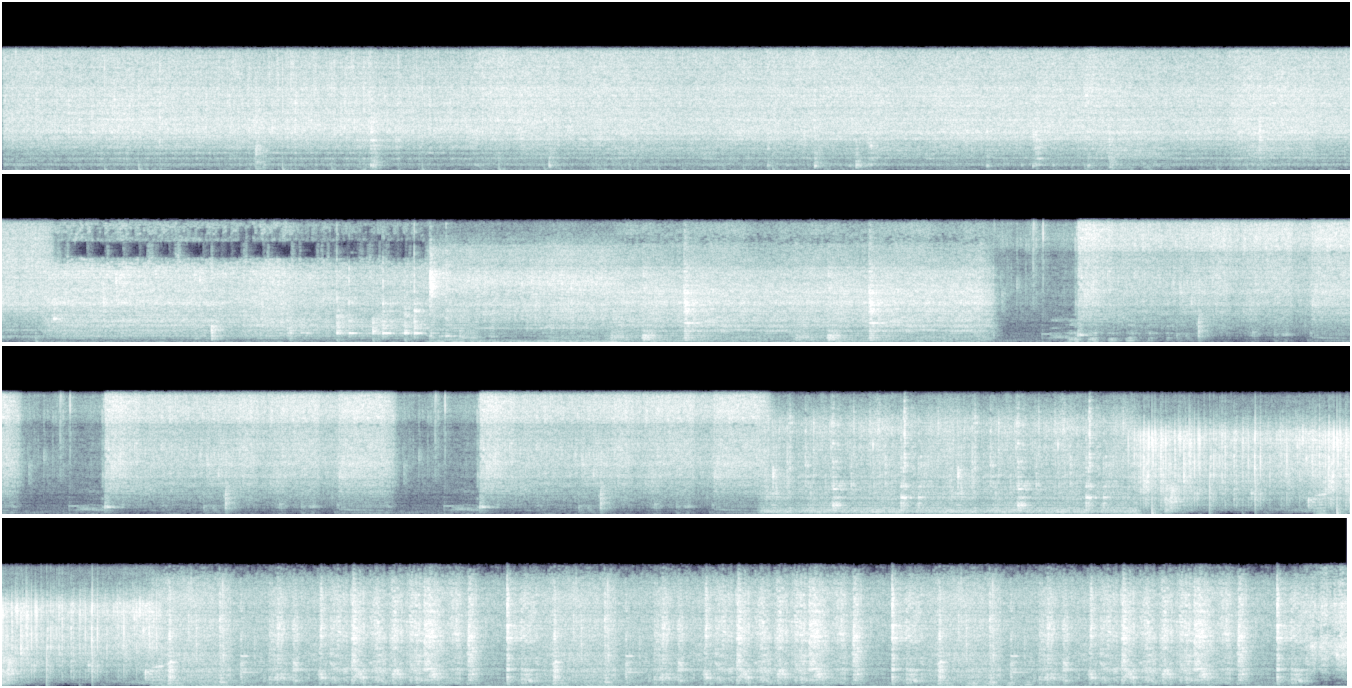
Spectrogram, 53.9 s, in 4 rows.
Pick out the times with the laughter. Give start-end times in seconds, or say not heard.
11.0-11.7, 23.9-25.2, 50.0-51.1.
